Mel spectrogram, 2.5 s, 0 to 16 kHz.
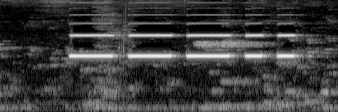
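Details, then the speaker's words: Vision 16-channel Eco series DVR, powered on with no cameras connected: sharp, high, steady beeps, about five in two seconds, the recorder's alarm indicating a hard disk fault. "देखिए य जो beep sound है दोस्तों आपको कभी भी जो है आपके डीवीआर से बीप साउंड आता है तो उसका क्या सलूशन आपको दिखाने वाला हूं"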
